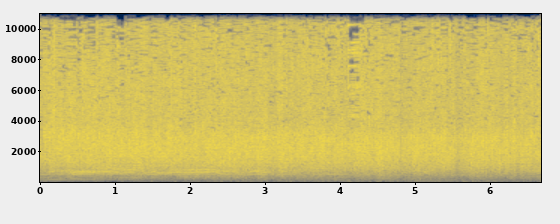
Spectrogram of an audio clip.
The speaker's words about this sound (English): That's a long clap for a spoon, isn't it? Yeah. Just a spoon. I don't think a spoon's ever got that applause before.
